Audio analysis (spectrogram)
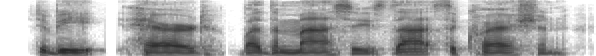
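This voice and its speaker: On a very clean recording with a silent background, a man speaks with a Scottish accent. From Scotland, Pakistani-Kashmiri heritage. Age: 40s. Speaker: podcast host, doctor. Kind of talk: casual interview chat.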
